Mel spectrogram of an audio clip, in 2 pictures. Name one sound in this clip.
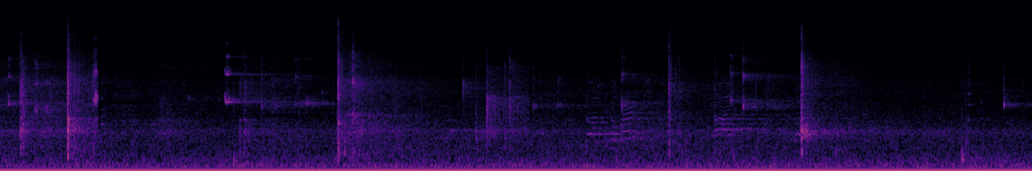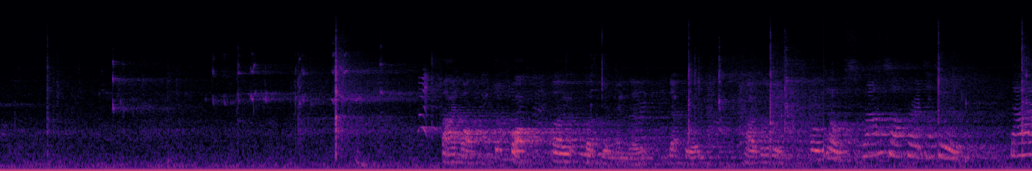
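A shuttlecock is struck sharply with rackets back and forth.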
